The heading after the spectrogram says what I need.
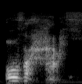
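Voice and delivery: usual speaking voice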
